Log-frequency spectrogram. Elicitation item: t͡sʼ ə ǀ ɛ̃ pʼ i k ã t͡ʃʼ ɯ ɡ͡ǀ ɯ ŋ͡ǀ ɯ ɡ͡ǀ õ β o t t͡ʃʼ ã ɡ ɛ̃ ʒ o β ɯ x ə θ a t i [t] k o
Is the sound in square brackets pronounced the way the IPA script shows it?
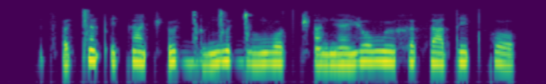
yes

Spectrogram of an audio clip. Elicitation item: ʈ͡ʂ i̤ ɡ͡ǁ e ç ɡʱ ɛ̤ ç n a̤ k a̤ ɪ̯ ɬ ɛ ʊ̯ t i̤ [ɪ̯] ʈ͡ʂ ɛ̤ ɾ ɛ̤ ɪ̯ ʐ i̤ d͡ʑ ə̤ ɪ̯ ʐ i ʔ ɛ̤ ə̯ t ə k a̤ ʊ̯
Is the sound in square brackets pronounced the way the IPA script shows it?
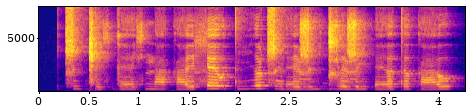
no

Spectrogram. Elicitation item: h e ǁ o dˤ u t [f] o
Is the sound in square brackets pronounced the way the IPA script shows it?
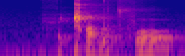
yes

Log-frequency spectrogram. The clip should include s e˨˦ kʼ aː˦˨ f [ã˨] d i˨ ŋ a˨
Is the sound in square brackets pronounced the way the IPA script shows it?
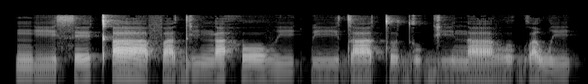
no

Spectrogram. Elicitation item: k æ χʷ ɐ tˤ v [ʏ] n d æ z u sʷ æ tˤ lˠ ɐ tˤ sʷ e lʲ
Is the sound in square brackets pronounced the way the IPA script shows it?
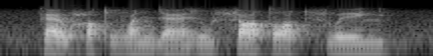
yes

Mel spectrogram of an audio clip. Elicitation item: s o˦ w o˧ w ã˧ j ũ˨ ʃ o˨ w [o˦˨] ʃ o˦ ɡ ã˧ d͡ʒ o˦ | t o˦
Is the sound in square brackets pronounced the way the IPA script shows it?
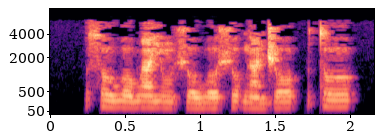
no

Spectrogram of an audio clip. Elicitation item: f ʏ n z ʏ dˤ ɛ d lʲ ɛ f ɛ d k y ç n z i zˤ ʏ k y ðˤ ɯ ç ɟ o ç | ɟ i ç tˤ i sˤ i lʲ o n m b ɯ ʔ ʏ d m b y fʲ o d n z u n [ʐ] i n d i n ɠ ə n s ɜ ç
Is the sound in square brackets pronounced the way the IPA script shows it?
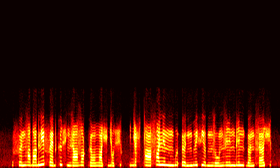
no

